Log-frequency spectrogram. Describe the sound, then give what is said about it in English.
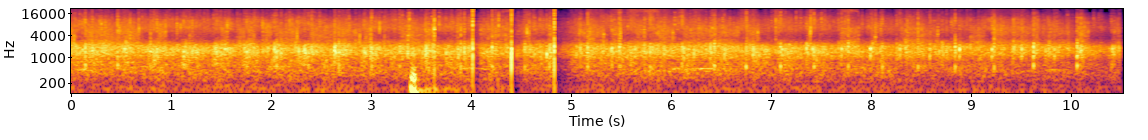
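A large audience claps and cheers loudly and continuously for about ten seconds as a slide announcing a new building is shown, a dense, steady wash of applause with a few sharp whoops and claps standing out midway. “I'm not quite ready for them to put it up on the screen, but I want you to prepare yourself, get ready for some loud cheering.”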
